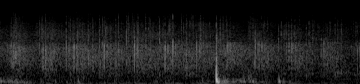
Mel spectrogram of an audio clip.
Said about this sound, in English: Come on, can we give God a good round of applause today?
